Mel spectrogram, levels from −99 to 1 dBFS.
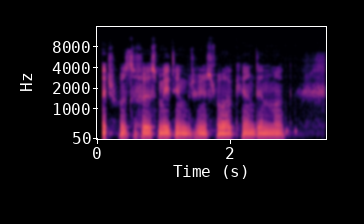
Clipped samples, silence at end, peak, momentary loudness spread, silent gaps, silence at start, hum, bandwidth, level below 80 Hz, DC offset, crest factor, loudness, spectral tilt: under 0.1%; 0 s; -20 dBFS; 11 LU; none; 0.05 s; none; 8.8 kHz; -68 dBFS; under 0.1%; 16 dB; -36 LUFS; -6 dB/octave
